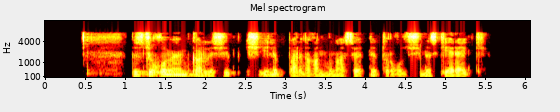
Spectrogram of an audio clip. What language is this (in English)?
Uyghur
